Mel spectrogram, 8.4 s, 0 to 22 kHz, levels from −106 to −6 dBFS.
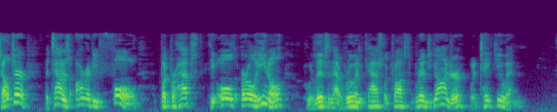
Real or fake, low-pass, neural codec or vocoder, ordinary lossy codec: real; 7.2 kHz; none; Opus, 64 kbps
